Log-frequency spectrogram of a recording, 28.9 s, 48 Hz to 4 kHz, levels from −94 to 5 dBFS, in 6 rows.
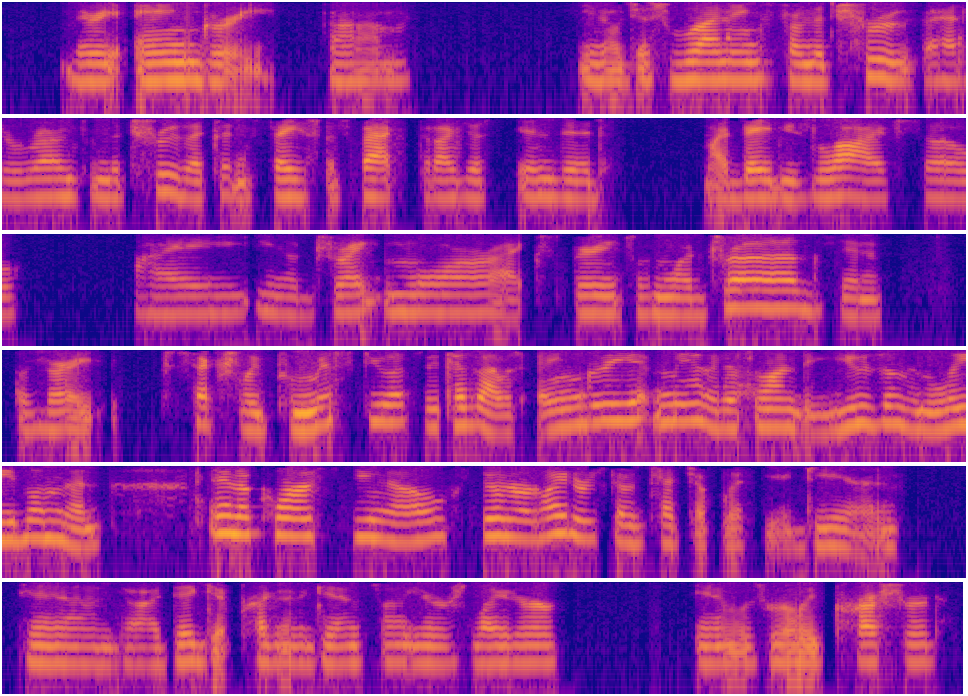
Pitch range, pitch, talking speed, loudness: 170-200 Hz, 175 Hz, 190 wpm, -27 LUFS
